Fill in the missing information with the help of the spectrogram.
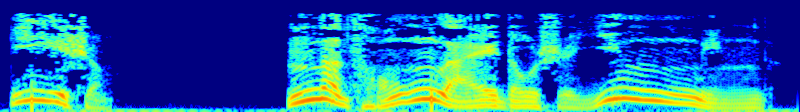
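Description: A man's voice: medium pitch, takes it slowly, slightly rough, no echo. Wry man reading a novel. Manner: wry, animated storytelling. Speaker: audiobook narrator. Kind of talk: first-person novel narration. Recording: dull lo-fi recording.

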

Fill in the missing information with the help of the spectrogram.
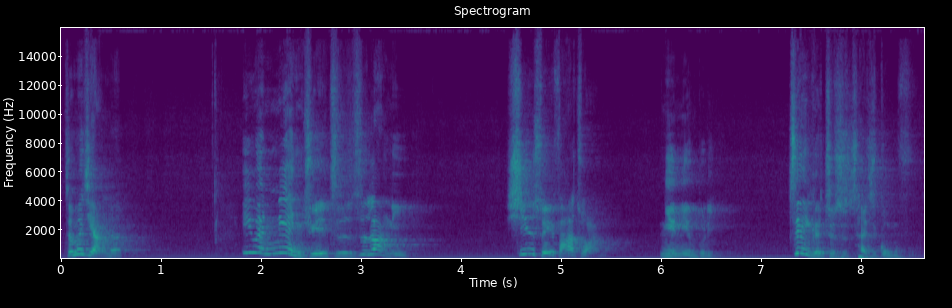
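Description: A middle-aged man, giving a Buddhist dharma talk as abbot and telling stories in a lively way, often repeating his fillers. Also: sits high. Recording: roomy echo with faint hum.

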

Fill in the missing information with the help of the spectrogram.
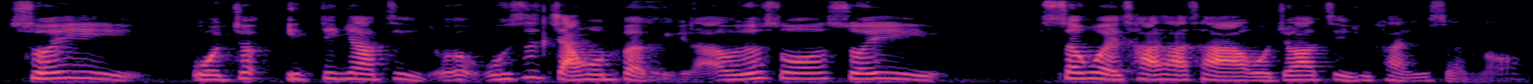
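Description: A young woman co-hosts a casual podcast chat, talking with a lively swooping pitch. She often bursts into high laughing exclamations. Her tone is bright and a little breathy. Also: fairly quick. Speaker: podcast co-host.

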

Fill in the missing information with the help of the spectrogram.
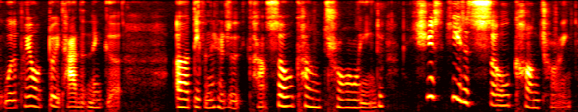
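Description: A young woman hosting a podcast, telling a personal story in an animated, casual way, often acting out someone shouting. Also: a little high, vocal fry. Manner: animated, mimics a shouting partner, many fillers. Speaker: podcast host.

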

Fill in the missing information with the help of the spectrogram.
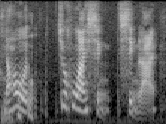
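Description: A young woman with a Taiwanese Mandarin accent tells a long story to her co-hosts, chatty and animated, laughing as she goes. Her voice sits a little high. The recording is close and dry, with almost no room sound. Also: brisk, breathy edge, no echo. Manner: animated, laughs often while telling a story. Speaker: podcast co-host. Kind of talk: casual storytelling chat.

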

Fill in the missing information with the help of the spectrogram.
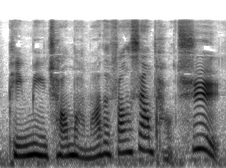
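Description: A woman storyteller reading a picture book aloud, expressive and steady. She stops now and then to ask listeners questions, speaking at a middle pitch for a woman. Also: normal speed, a little hiss or hum.

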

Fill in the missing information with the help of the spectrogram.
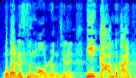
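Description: A man's voice: animated, normal speed, a bit bright. A man doing a teasing mad monk. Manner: teasing, drawling, lower voice. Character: mischievous mocking eccentric monk. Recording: long hall reverb.

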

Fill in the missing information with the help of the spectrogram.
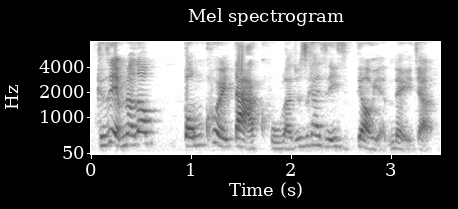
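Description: Her voice is a little high, husky and sing-song, and she talks fast. She's a Taiwanese Mandarin-accented woman in her twenties co-hosting a laid-back podcast, wandering through a memory of her own with plenty of filler words.

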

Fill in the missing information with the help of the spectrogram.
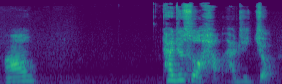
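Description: A woman's voice: medium pitch, normal speed, a bit bright, slightly rough. A woman co-hosting a podcast, telling a story with lots of laughter and English words mixed in. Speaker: podcast co-host. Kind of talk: casual chat.

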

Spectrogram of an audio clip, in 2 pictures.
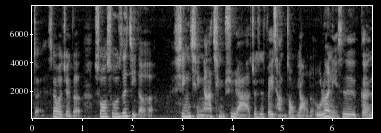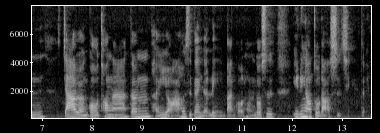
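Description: Young woman, taiwanese mandarin accent, low-pitched, reflective, casual storytelling. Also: animated, normal speed, a bit bright, slight background noise. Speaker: podcast guest.

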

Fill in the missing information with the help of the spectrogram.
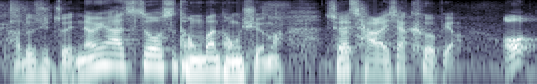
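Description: A man's voice: medium pitch, lively intonation. A young man, co-hosting a podcast and joking his way through an improvised story. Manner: quick, joking narration. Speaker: podcast co-host.

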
